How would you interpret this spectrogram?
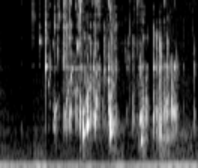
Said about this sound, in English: let me get a little bit better pour sound for everyone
